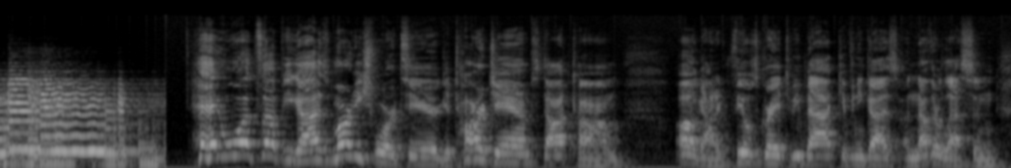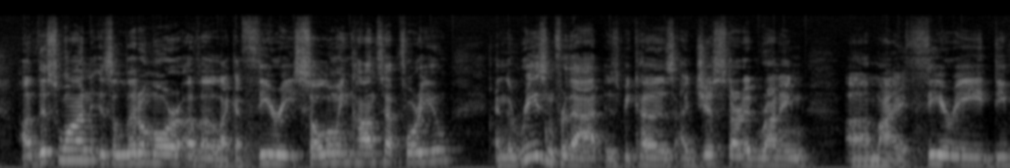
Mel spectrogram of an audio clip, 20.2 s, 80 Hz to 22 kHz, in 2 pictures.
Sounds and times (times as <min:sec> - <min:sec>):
Speech: 0:01.9 - 0:06.2, 0:06.8 - 0:20.2.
